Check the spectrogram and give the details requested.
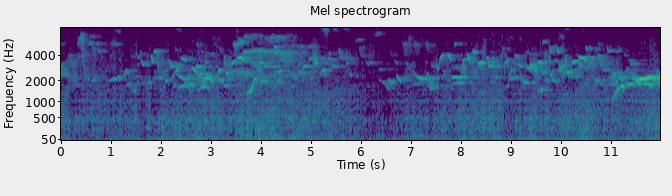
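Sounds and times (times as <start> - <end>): faint outdoor background noise: 0.0 - 11.9
small birds chirping and singing: 0.0 - 11.9.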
